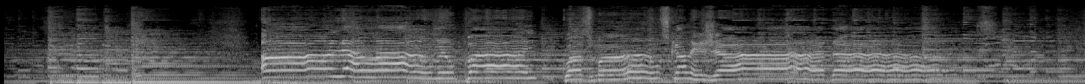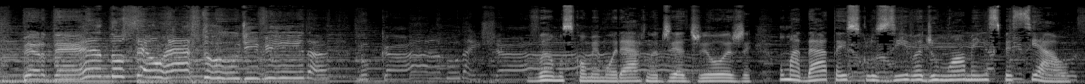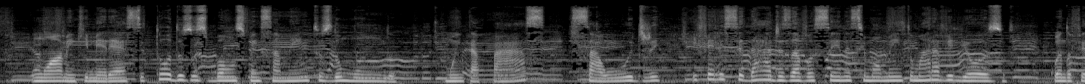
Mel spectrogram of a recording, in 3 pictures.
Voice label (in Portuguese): fem, Voz Feminina; Dia dos Pais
